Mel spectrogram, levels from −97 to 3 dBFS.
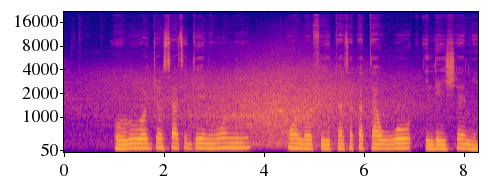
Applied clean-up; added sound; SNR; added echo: none; Car passing by; 14 dB; none.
